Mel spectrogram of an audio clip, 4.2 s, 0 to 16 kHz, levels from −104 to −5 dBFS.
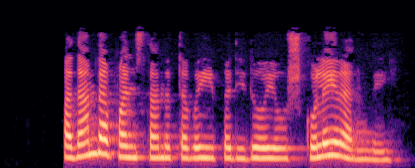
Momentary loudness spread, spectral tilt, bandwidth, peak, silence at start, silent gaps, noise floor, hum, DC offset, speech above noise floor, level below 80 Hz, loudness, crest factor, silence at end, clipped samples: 7 LU; -5.5 dB/octave; 8 kHz; -2 dBFS; 0.65 s; none; under -90 dBFS; none; under 0.1%; over 73 dB; -66 dBFS; -17 LUFS; 16 dB; 0.25 s; under 0.1%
